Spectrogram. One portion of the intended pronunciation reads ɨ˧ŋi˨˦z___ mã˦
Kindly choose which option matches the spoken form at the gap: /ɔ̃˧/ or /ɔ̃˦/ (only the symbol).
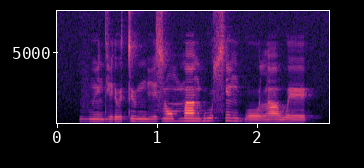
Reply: ɔ̃˦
